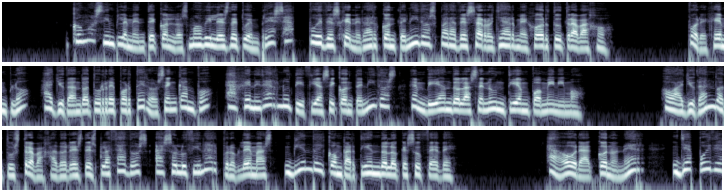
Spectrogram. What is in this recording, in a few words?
spanish f narration, spanish voice demos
